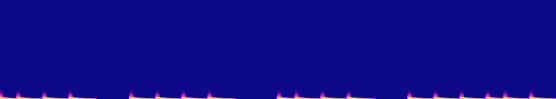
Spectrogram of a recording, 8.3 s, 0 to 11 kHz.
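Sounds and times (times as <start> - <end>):
sub kick drum: 0.0 - 1.4, 2.0 - 3.5, 4.2 - 5.6, 6.2 - 8.3.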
